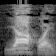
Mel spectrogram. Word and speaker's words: Yahweh: There are only the four letters, the Tetragrammaton, and it's transliterated YHWH. And we supply the vowels, and we're fairly confident these are what they are, and it should be translated or pronounced Yahweh.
